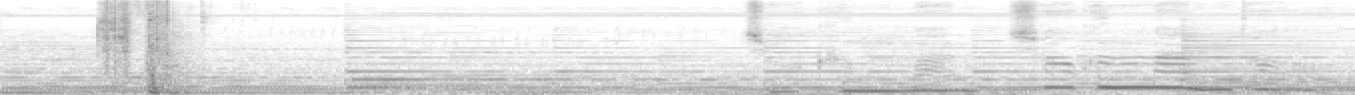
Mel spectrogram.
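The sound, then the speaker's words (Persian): A camera shutter clicks while taking a photo. One sharp click stands out early, and a couple of fainter clicks follow over a steady tonal background. “میتونی از همون عکس بگیری؟ این عکس در تاریخ خواهد موند.”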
